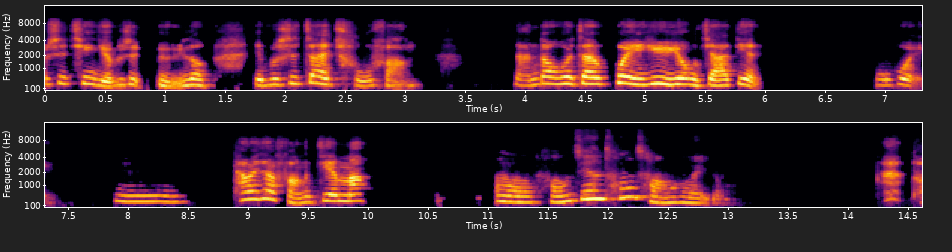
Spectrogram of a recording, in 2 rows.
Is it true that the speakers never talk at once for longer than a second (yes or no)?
yes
